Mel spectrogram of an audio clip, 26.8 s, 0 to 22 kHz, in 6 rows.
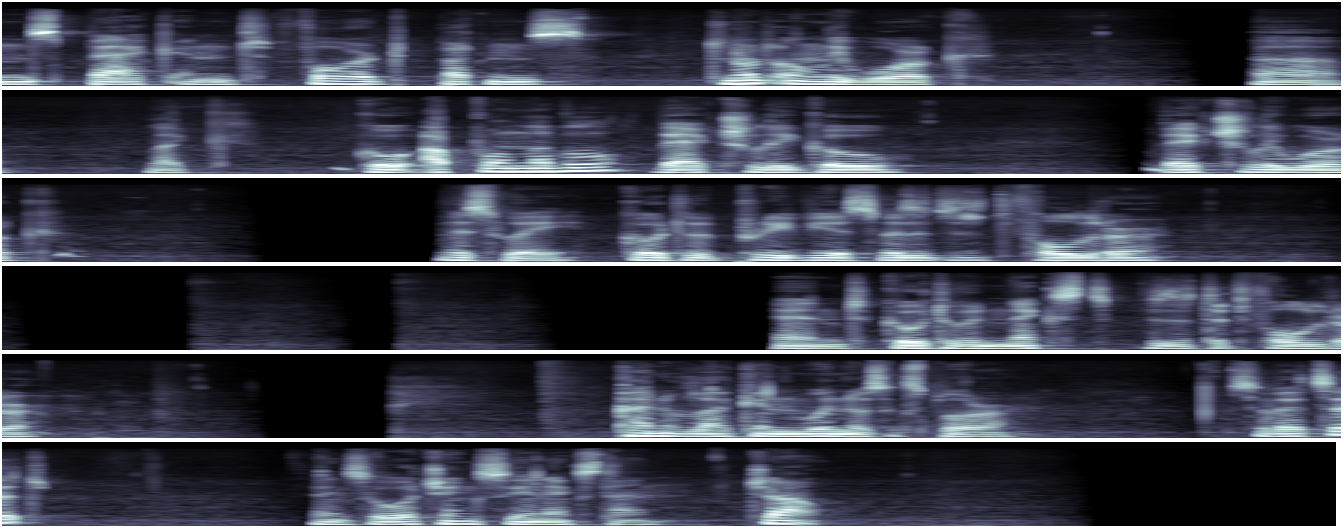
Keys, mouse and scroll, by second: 1.9 click, 14.0 click, 14.7 click, 21.9 click.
